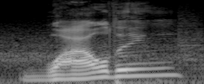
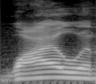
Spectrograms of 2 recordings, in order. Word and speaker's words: wildin': Wilding? I remember people saying wildin' out, but no one pronounces it wilding. Well, I know its origin is wilding, but it's always pronounced wildin', like he's wildin' out.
